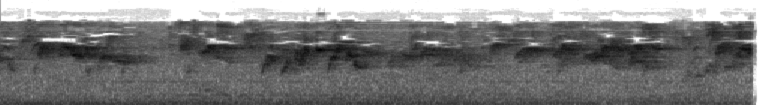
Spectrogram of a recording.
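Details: Red-whiskered bulbul, Đại Quang area of Quảng Nam, Vietnam, singing repeated short whistled and chirped phrases in an uneven run of roughly three dozen bursts a minute, against a soft low hum.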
